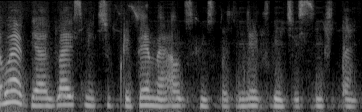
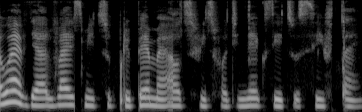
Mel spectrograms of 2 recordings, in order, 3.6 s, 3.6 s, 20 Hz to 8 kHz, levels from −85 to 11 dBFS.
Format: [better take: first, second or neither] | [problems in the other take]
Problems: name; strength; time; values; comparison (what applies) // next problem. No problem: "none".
second | noise reduction (neural separator model SepFormer DNS4)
